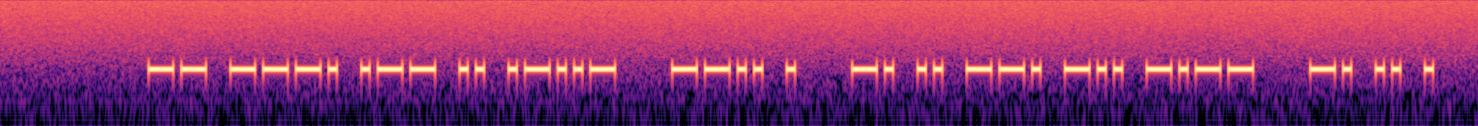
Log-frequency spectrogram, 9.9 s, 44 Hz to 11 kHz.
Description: Morse code (with Polish letters), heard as a keyed tone, machine-sent, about 22 wpm, 540 Hz. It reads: MÓWIŁ ZE NIGDY NIE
